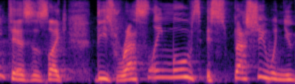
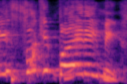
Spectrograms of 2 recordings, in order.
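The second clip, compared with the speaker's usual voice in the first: high urgent yell; telling Tyler mid-fight, high alarmed yell; 13 semitones higher, 3 dB louder than usual. Retold or imitated. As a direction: shout it like the bite still hurts. Telling friend he is bitten.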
